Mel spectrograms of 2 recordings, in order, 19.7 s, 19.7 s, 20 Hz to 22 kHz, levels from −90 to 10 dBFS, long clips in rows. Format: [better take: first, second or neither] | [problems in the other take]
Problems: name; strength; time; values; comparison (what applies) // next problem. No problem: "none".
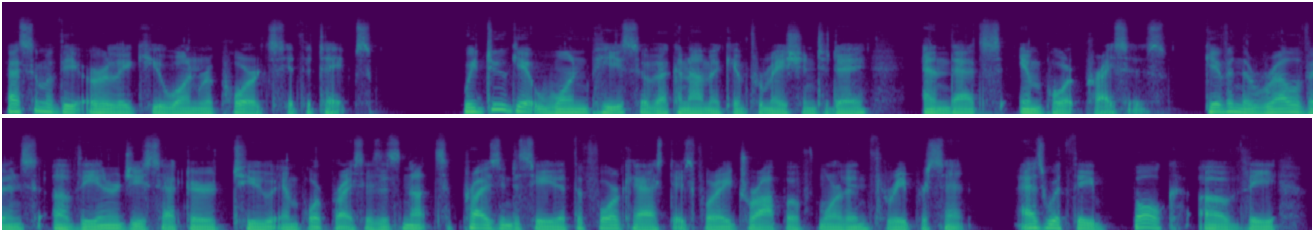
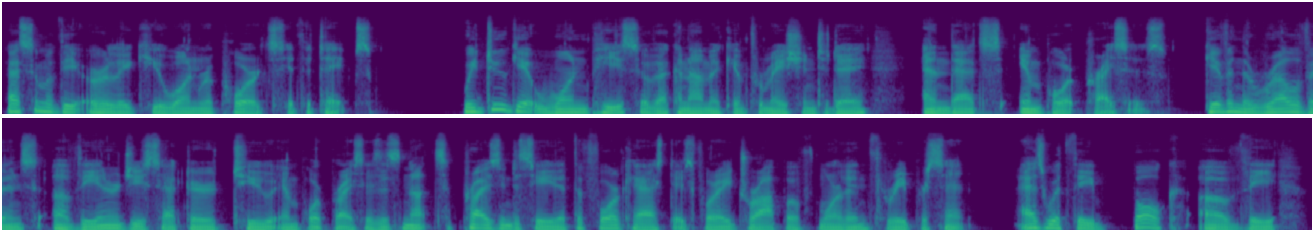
second | muffled; slightly; fading above 4 kHz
